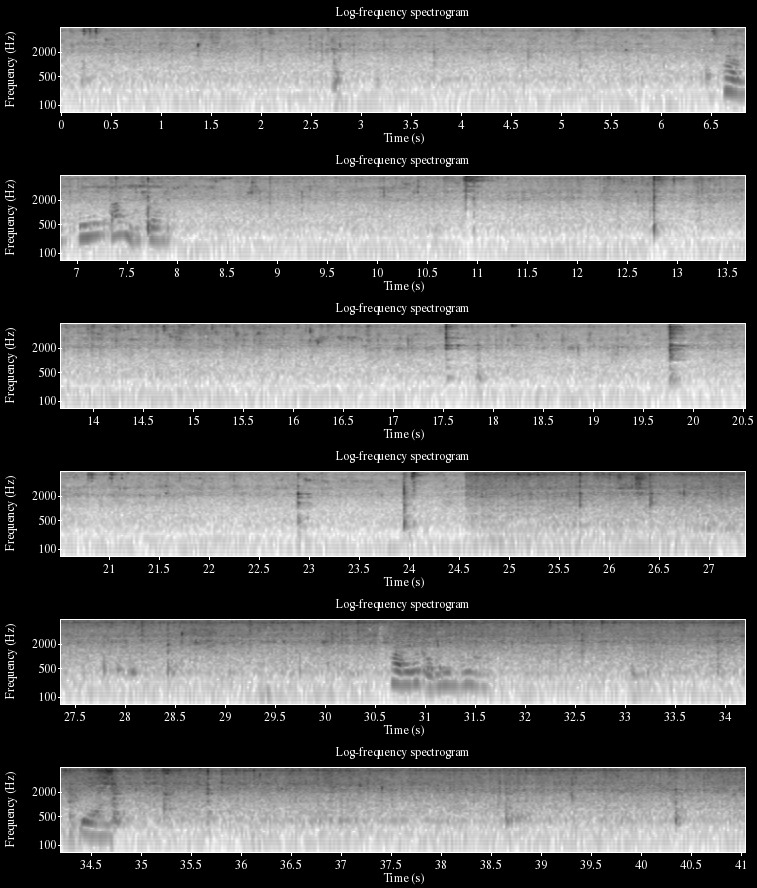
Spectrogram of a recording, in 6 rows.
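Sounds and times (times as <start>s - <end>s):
food sizzling in a pan: 0.0s - 41.0s
metal tongs clicking on pan: 10.8s - 11.2s, 17.5s - 17.9s, 19.7s - 20.0s, 33.9s - 35.8s.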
